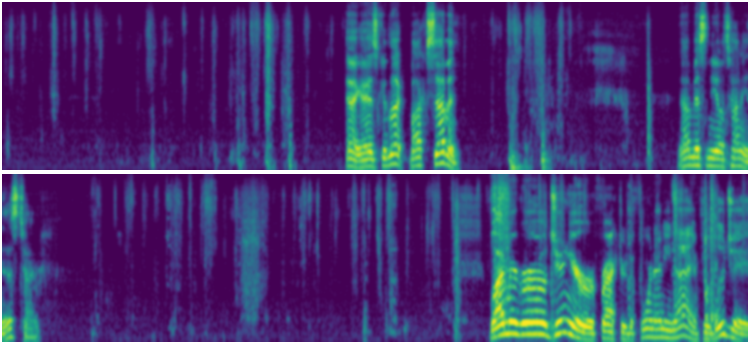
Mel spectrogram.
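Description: Trading cards riffle and slide against each other in someone's hands.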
